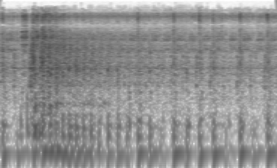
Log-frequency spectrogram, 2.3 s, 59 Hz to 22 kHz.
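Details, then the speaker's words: Polaris Scrambler 500 ATV, a barn find that sat 10 years, running with no air filter, smoking a little and leaking gas from the overflow: slow uneven single-cylinder thumping near stalling; idle too low, needs adjusting. "It runs just um smokes a little bit. That's something cool. Idle is really low. So, we need to adjust the idle."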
